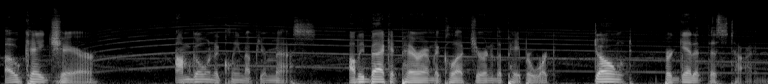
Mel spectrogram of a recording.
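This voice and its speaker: A man's voice: fairly low pitch, lightly acted. A man playing a cocky, world-weary police detective in a cyberpunk audio roleplay, sarcastic and needling in his delivery. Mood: teasing, cocky. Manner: sarcastic, taunting, casual drawn-out jabs. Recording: clear background noise, sirens and street ambience.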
